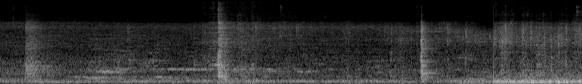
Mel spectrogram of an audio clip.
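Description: Chirer puli, flattened rice sweets, frying in hot oil give off a steady soft sizzle with a couple of sharp clinks from a utensil, then a brief louder bubbling burst near the end.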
